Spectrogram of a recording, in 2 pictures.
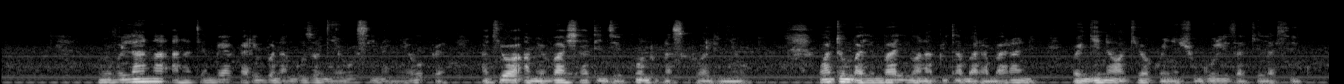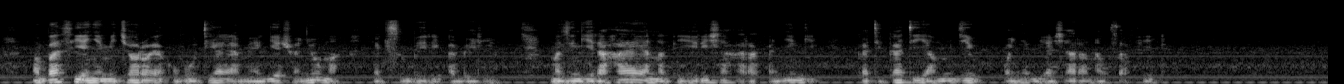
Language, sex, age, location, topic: Swahili, male, 25-35, Nairobi, government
